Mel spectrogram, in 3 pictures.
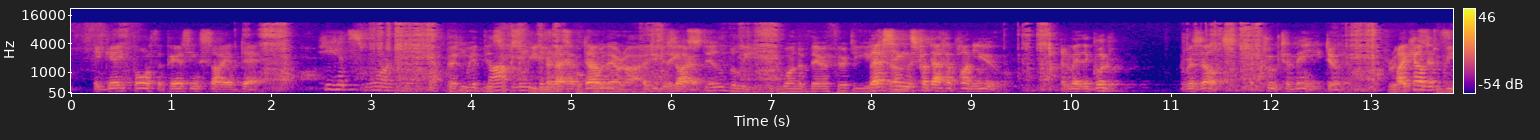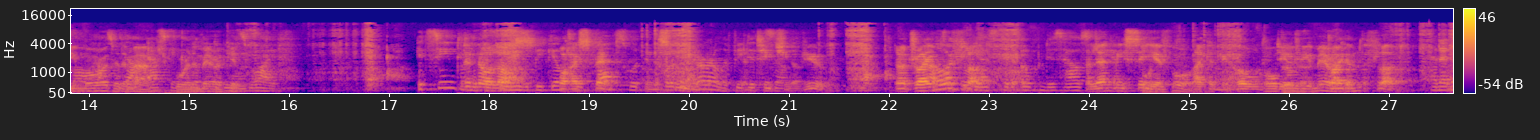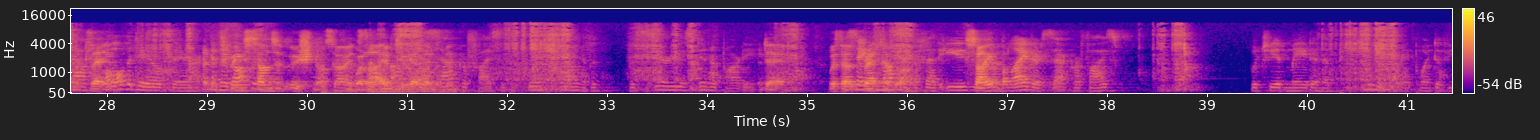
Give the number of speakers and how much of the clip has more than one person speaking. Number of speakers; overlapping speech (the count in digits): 3, about 44%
